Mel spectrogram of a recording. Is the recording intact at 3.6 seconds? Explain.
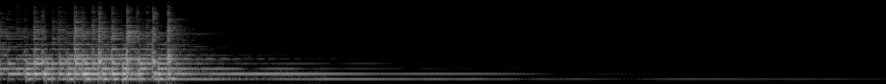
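No. At 3.6 s, as across the whole clip, the music carries generation loss, likely from about seven successive Opus passes near 64 kbit/s. Each re-encode quantises on a shifted frame grid, so the swirly, hollow smearing and blurred attacks run deeper than one encode at that rate would leave.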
